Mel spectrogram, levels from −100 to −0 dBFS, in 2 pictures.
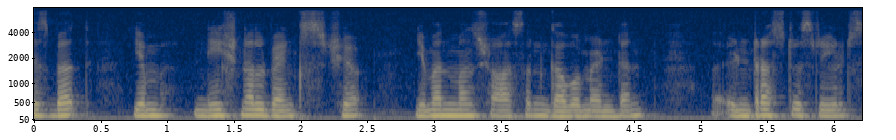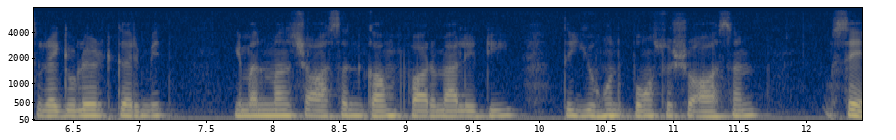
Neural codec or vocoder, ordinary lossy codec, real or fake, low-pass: none; none; real; 7.2 kHz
